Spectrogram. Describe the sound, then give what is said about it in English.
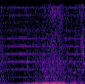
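A voice imitates the soft crying of weak, hungry children crying themselves to sleep: one quiet, drawn-out whimpering moan under a second long, low-pitched and fairly steady, with no words spoken. “So they're weak and they're softly, softly crying themselves to sleep.”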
